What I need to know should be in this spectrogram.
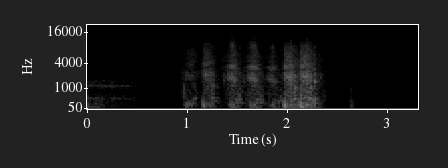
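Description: Someone eats with quick crunchy bites.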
